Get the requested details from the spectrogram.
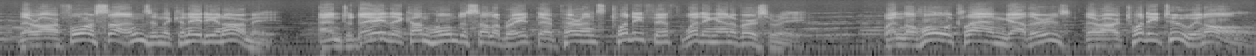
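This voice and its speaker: A man with an American accent talks at a fairly quick pace with a high pitch and very wide pitch swings. Music plays behind him. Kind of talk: 1940s newsreel narration. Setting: archival 1940s film recording. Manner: brisk, authoritative.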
